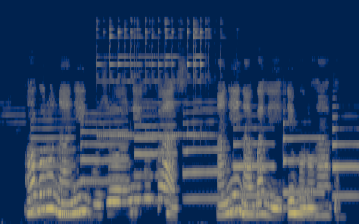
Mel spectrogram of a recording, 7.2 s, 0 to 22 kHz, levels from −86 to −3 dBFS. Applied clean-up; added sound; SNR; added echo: classical method Wiener filter.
